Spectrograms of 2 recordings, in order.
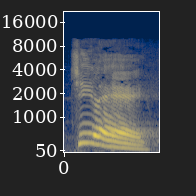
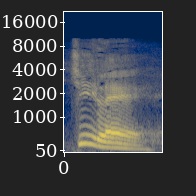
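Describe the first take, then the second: The two takes are said the same way.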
